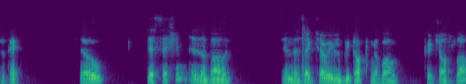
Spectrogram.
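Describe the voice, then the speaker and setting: A medium-pitched man speaks with ordinary pitch variation and very even loudness. He takes long, frequent pauses. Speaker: teaching assistant. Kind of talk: online lecture. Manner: soft-spoken; slow.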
